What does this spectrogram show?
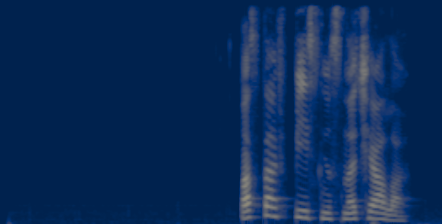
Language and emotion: Russian, positive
